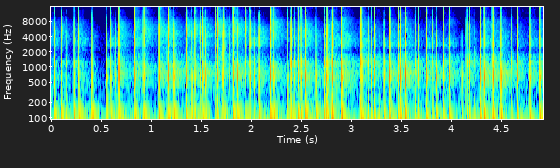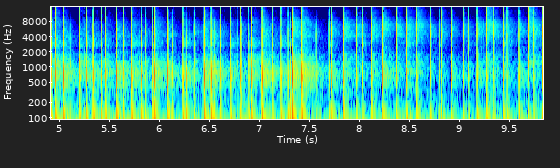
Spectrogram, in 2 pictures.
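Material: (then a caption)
Glass. Long painted nails tap fast on the glass screen of an iPhone lying flat on a cushion, using both hands. A dense, steady stream of quick, dry, bright clicks is heard, each dying away almost instantly and carrying a light midrange tick.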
